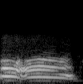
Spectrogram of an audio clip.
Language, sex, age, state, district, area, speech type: Assamese, female, 45-60, Assam, Kamrup Metropolitan, urban, conversation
